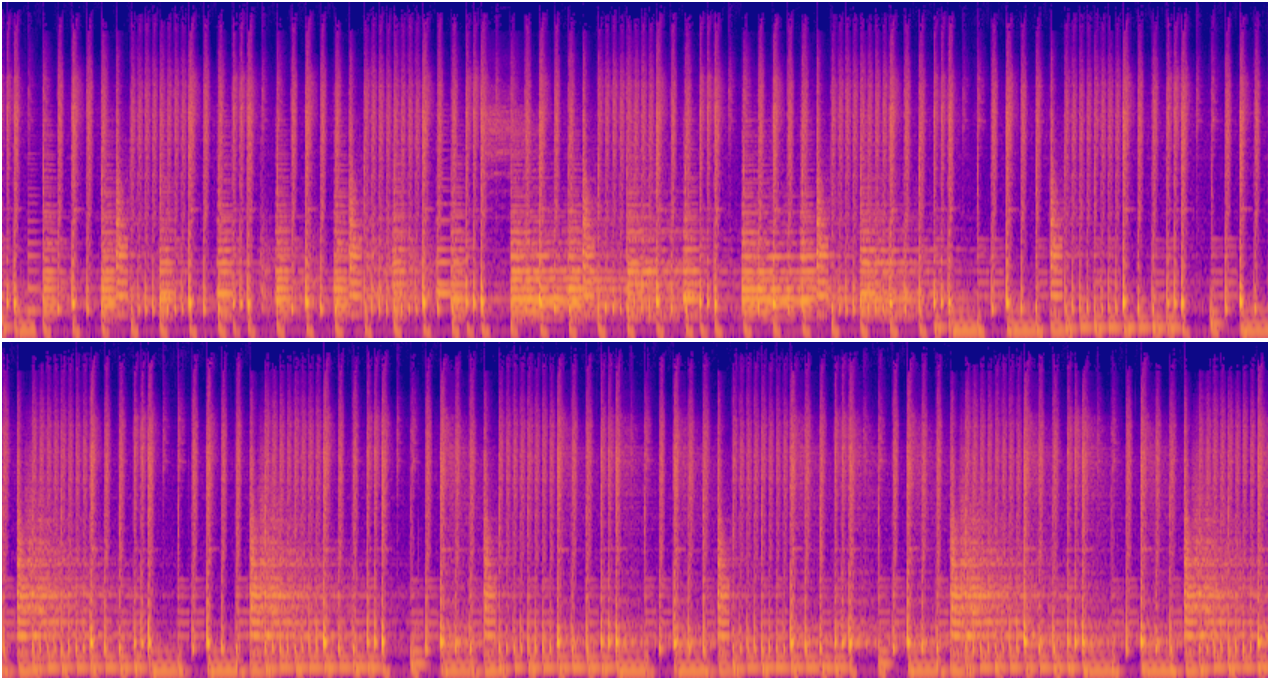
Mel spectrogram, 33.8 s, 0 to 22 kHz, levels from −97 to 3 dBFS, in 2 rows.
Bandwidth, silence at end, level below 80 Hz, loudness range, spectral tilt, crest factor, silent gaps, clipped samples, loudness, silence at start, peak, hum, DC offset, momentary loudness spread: 20 kHz; 0 s; -36 dBFS; 2 LU; -3.5 dB/octave; 22 dB; none; under 0.1%; -23 LUFS; 0 s; 0 dBFS; none; under 0.1%; 6 LU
